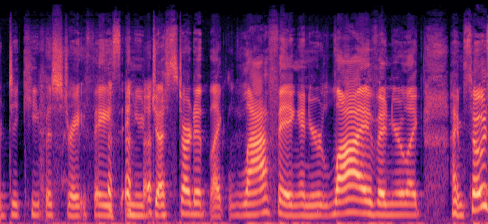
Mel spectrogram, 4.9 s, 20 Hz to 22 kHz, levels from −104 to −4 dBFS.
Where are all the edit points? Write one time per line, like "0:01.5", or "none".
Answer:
none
